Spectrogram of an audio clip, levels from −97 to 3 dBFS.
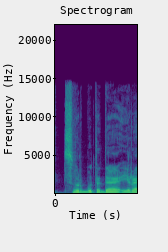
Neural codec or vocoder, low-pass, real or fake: none; 14.4 kHz; real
